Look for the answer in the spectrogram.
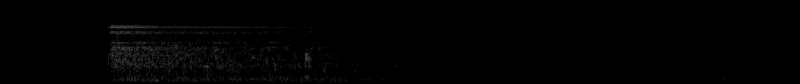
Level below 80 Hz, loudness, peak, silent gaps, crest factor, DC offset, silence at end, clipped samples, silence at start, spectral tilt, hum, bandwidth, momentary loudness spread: under -90 dBFS; -51 LUFS; -36 dBFS; none; 22 dB; under 0.1%; 0 s; under 0.1%; 1.1 s; 0 dB/octave; none; 10 kHz; 21 LU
